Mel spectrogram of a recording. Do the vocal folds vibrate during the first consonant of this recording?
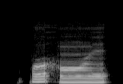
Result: no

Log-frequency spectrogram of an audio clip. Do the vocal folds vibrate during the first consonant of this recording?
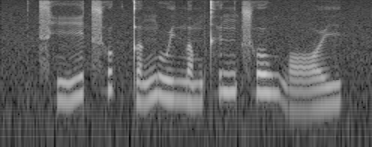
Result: no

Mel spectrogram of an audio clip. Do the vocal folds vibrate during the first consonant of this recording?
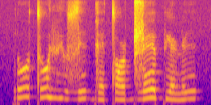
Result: yes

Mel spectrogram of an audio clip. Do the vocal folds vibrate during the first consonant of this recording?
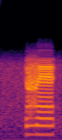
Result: yes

